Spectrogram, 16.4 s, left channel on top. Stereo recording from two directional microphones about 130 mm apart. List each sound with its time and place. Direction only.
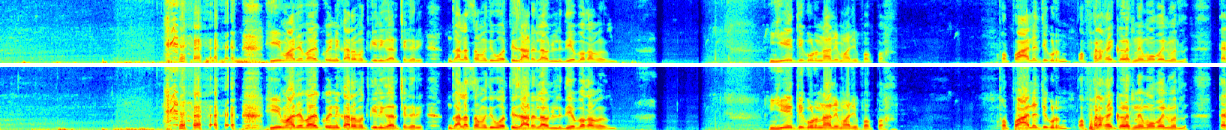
2.1 s speech: 25° right (ahead or behind)
9.9 s a man's voice: 25° right (ahead or behind)
13.3 s speech: 25° right (ahead or behind)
